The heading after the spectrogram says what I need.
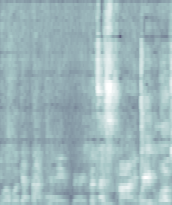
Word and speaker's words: Avebury: Or do you pronounce it differently? Avebury. It is Avebury.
